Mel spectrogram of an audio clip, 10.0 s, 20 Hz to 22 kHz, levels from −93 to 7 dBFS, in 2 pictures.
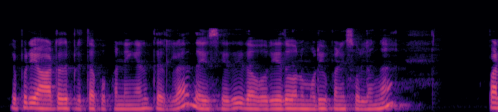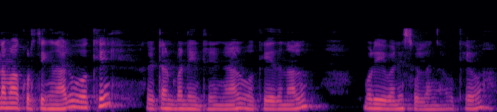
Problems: none marked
